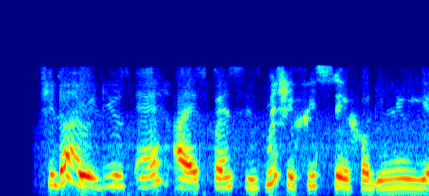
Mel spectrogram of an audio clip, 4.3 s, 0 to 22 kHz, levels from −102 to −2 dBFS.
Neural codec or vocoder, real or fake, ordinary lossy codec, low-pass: none; real; none; 5.4 kHz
